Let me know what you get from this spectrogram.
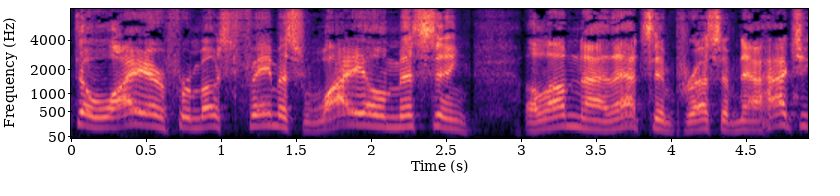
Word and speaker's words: Wyomissing: It is Wyomissing.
